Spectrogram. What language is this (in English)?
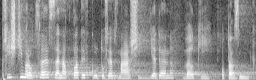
Czech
